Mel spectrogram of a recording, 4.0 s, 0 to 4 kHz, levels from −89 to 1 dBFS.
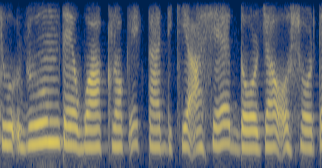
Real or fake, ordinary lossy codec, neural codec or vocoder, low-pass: fake; Opus, 24 kbps; vocoder, 44.1 kHz, 128 mel bands, Pupu-Vocoder; 3.6 kHz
